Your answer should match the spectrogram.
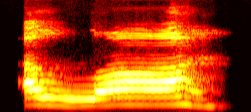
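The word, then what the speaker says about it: الله: Allah, you hear a Ha sound in the end.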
